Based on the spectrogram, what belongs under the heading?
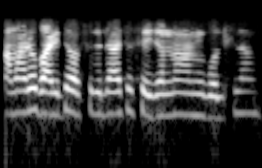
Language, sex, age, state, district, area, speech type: Bengali, female, 45-60, West Bengal, Bankura, rural, conversation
